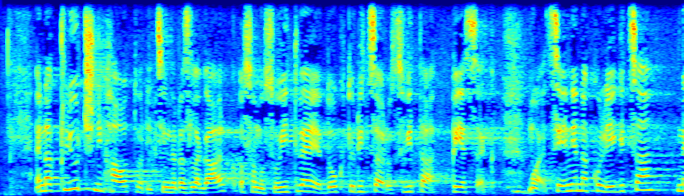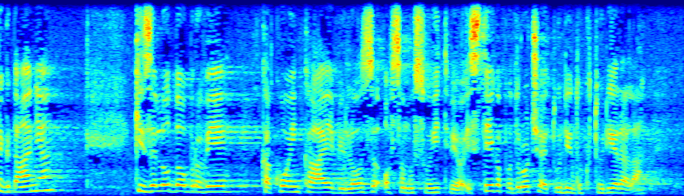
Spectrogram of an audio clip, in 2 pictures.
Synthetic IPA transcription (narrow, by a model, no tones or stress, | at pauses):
ɛnaklʲjuːt͡ʃnixawt̪ɔɾit̪sinɾazlaɡalkɔsamɔsɔjiːt̪ʋɛjɛd̪oːkt̪ɔɾit̪saɾɔsʋit̪apeːsɛ̰kmɔːja̰t̪seːnjɛnakɔleːɡit̪sanɛɡd̪aːnja | kizɛloːd̪ɔːbɾɔʋekakoːiŋkajjɛbiloːzʔɔsamɔsʋɔjit̪ʋijɔ̰ʔist̪eːɡapɔd̪ɾoːt͡ʃjajɛt̪uːd̪id̪ɔkt̪ɔɾiːɾala̰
